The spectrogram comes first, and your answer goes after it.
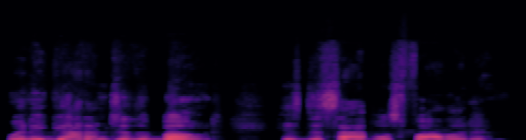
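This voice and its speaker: A man reading scripture as a dramatized, expressive storytelling narration. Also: fairly high pitch, fairly quick, no echo, studio quality. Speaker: narrator, Bible reader.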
